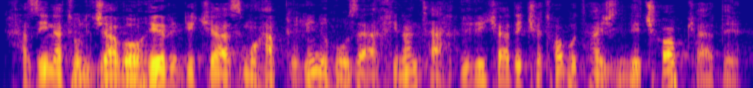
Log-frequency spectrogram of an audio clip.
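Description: A man preaching a sermon and telling stories, swinging from hushed speech to loud impassioned calls. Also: lowish voice, lively intonation, slightly rough, long reverb tail, highs cut off. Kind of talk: sermon with storytelling.

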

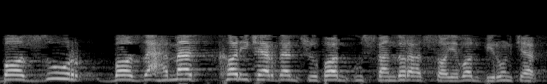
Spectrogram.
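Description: A man preaching a sermon with emphasis, slowly chanting Arabic quotations. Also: sits high, fairly even intonation. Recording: tinny lo-fi recording in an echoey hall.

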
